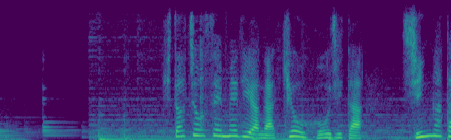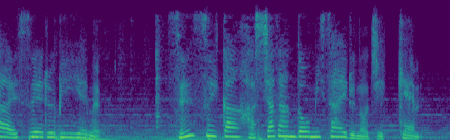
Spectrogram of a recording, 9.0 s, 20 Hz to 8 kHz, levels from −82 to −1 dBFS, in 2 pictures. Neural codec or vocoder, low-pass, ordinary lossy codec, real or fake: none; 7.2 kHz; Opus, 32 kbps; real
